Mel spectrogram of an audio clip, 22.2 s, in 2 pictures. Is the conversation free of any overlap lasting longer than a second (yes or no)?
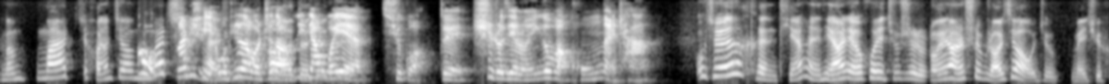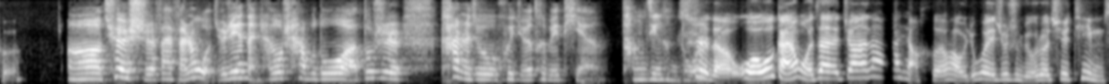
no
